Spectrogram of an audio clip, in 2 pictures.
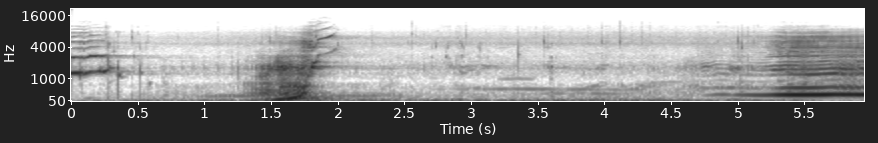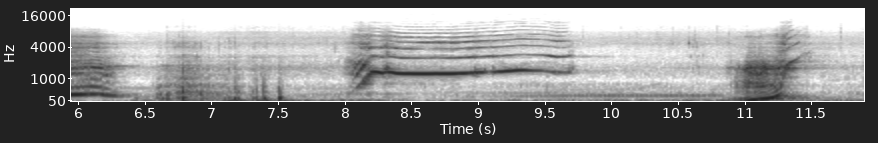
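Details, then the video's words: Male humpback whale singing loudly as it surfaces next to a kayak: a mix of rising sweeps, a harmonic moaning note, a steady high whistle-like tone and low rumbling grunts, units separated by short pauses. "Singing Whale is LOUD - BURPS, GRUNTS, HOWLS + ROARS! Listen as he comes up singing next to kayak"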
